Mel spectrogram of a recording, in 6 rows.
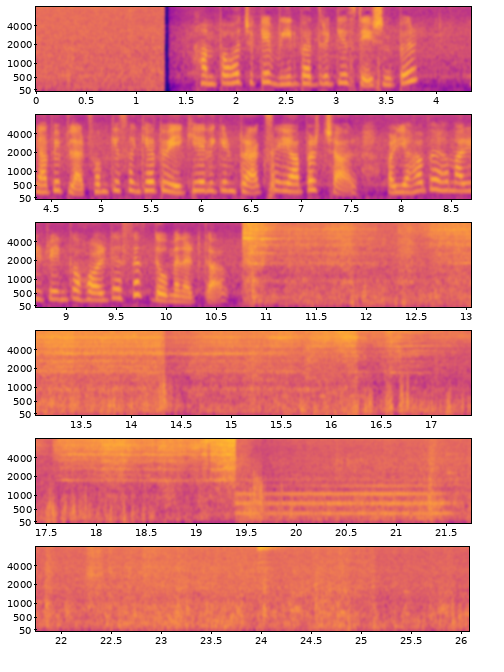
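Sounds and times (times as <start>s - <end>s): train wheels clattering over tracks: 10.8s - 19.4s, 21.3s - 26.0s
wheels squealing on curve: 10.8s - 19.4s
train horn blast: 19.3s - 22.0s.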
